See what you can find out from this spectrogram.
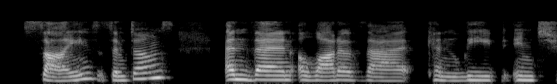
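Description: No technical faults occur in this speech clip; the lowest bass is trimmed and nothing reaches above 8 kHz, as expected from a call's microphone processing.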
